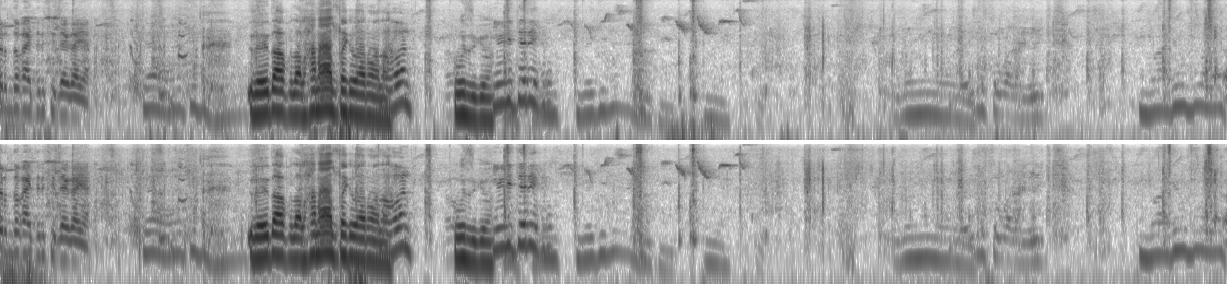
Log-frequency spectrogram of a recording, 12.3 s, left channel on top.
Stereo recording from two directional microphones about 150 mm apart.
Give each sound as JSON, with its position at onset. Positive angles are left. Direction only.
{"t": 0.0, "sound": "speech", "side_deg": 40}
{"t": 1.0, "sound": "speech", "side_deg": -5}
{"t": 6.3, "sound": "bird", "side_deg": 0}
{"t": 12.0, "sound": "a sound", "side_deg": 0}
